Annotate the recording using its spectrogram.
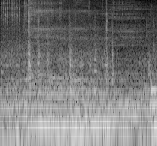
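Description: A motor vehicle's engine running, its pitch rising briefly early on, with faint clicks, under soft background music with sustained notes.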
